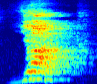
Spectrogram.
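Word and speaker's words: Jot: Now the next letter is this, and we pronounce this letter as yacht. We pronounce this letter as yacht.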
